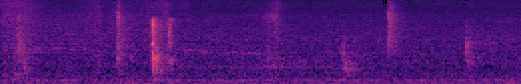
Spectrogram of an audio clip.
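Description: Faint, sparse clicks of typing on a computer keyboard while entering a person's name, a few light taps scattered over a low background hiss, with no talk.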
